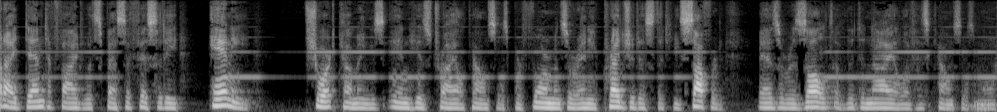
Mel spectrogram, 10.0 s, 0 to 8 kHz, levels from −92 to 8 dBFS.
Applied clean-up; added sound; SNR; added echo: neural mask model RNNoise.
